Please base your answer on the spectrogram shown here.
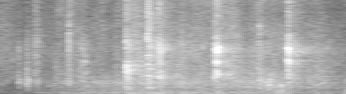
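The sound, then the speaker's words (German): A roller door to an industrial hall is opened, giving a continuous rattling, rumbling metallic noise with several sharper clatters along the way. It is fairly faint and steady throughout. “der Tourismusbeauftragte der Insel, öffnet das Rolltor zu einer anderen Halle.”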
